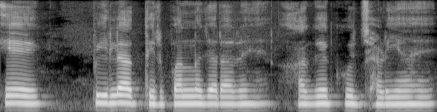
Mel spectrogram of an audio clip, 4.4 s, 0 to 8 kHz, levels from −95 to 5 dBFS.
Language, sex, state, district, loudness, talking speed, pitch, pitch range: Hindi, male, Jharkhand, Ranchi, -15 LUFS, 150 wpm, 150 Hz, 145-155 Hz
